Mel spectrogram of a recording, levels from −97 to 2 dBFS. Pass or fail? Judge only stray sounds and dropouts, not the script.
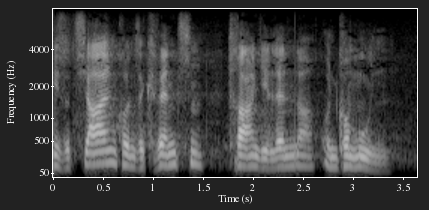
pass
